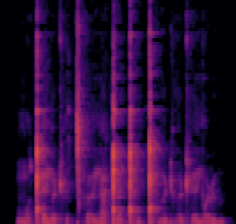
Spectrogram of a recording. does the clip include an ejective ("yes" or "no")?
yes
